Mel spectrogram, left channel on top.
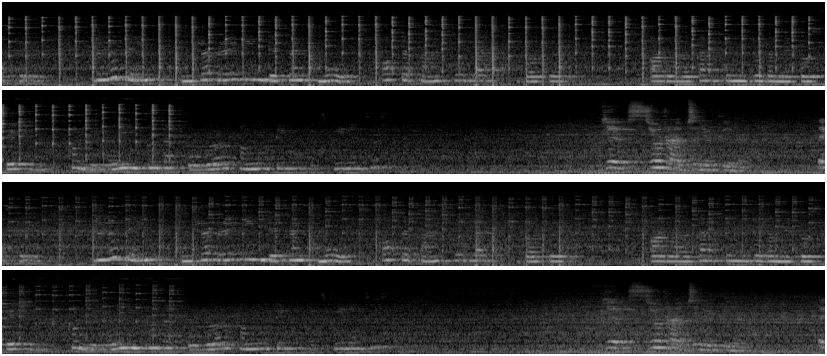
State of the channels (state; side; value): normal; both; correlation 0.61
